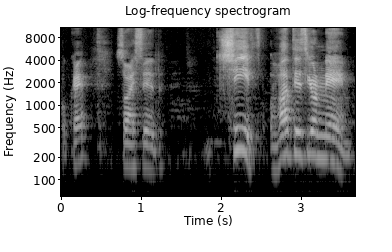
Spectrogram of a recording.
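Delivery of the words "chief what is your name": high, loud hail; calling out. Acted. Climber hails the chief at the fire, calling out high and loud. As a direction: call to him urgently, pitched up.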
